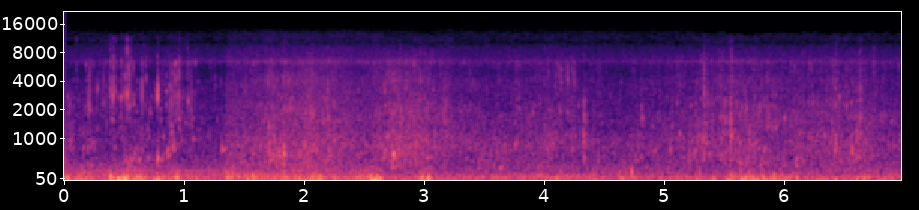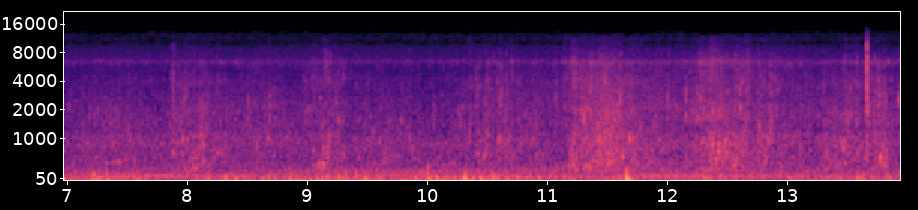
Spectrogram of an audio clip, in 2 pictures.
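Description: Wind rumbling on the microphone over small waves lapping against a rocky shore, with a sharp click near the end.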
